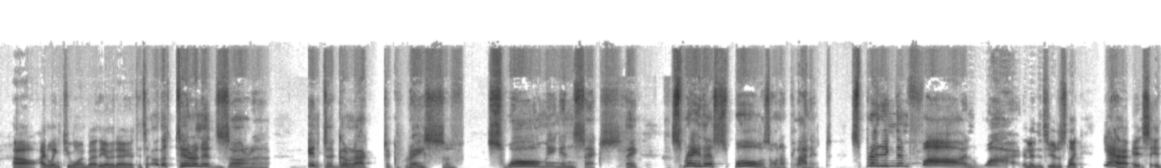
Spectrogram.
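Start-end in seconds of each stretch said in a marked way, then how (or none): 2.4-15.3 very slow, very high, swooping nature-documentary narrator voice. Describing a Warhammer video to another speaker, the speaker quotes it in a David Attenborough accent. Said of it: "but it's with David Attenborough's accent".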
